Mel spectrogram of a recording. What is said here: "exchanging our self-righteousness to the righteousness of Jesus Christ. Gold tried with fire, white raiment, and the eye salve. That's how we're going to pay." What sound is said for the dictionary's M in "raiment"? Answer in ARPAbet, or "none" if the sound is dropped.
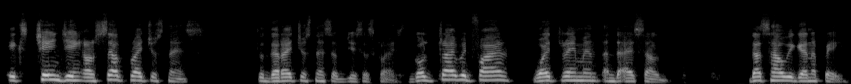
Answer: M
